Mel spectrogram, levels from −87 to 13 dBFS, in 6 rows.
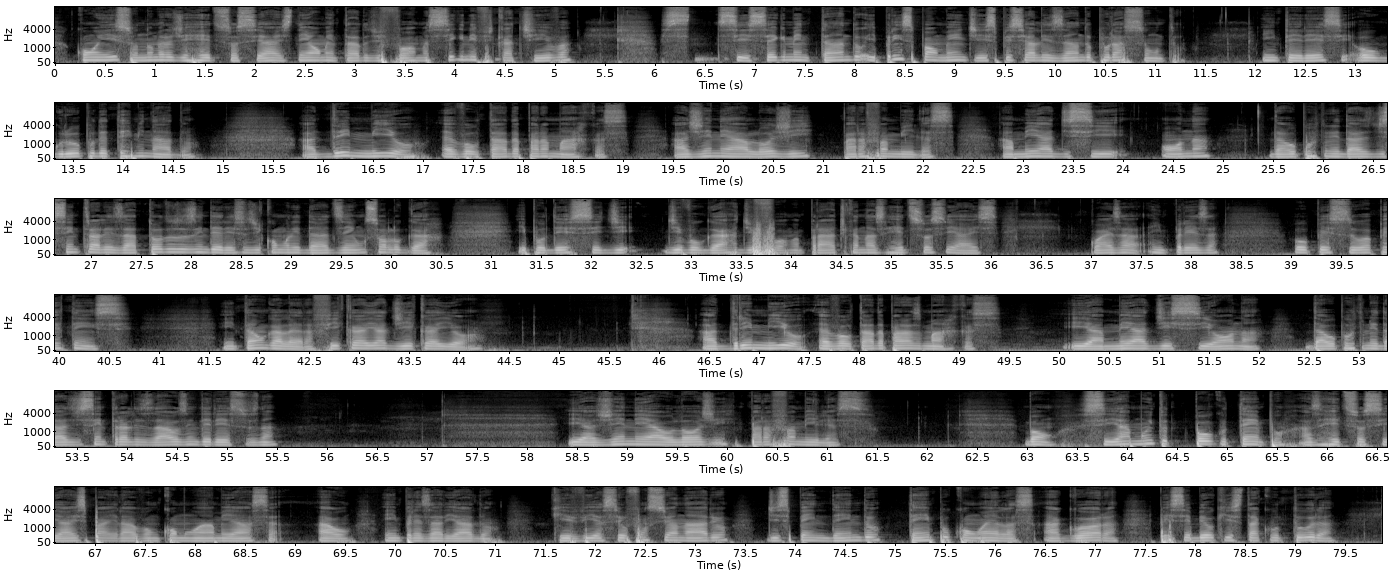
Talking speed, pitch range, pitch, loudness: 95 wpm, 115-135 Hz, 125 Hz, -19 LUFS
